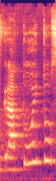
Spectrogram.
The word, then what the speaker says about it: gratuitos: são duas perguntas nenhuma como você pronunciaria as palavras gratuitos circuito intuito e com como é que a gente falou com a tonicidade da palavra tuíto certo a sílaba tônica twitto mais forte e o que elas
